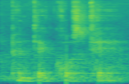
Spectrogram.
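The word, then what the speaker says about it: πεντηκοστή: 헬라어로서는 펜테코스테라고 읽습니다. 펜테코스테, 50일째 절일의 번역어가 오순절.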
